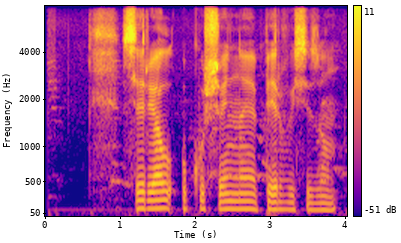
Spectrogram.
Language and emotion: Russian, neutral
